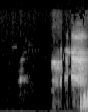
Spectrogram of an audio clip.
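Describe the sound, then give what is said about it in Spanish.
A rooster crows loudly, a strained, rising call that starts after a brief faint chirp and continues to the end without a pause. “Ahí está otra vez nuestro amigo el gallo.”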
